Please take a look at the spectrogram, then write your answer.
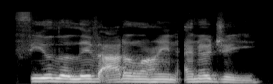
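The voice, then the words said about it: Put-on accent. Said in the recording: “Focus on this accent, bruv, mate. ... I feel like this accent's pretty good.”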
